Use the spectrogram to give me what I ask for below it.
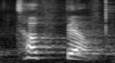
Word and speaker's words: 젖병: 젖병, you write it as 젖병, but you say it as 젖병. 젖병. 젖병. 젖병 is the natural pronunciation.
